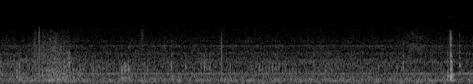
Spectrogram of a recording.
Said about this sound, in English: That's freaky. Recording purring. I wonder how that sounds. The answer is it sounds fine.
